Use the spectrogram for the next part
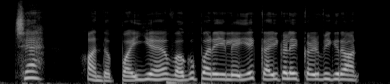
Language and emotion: Tamil, disgusted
